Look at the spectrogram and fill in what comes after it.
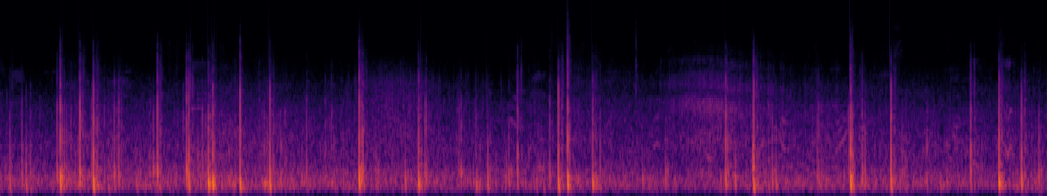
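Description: Fireworks and firecrackers going off, a dense irregular stream of sharp bangs and pops at varying distances over a continuous background din. A brief hiss comes about five seconds in.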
